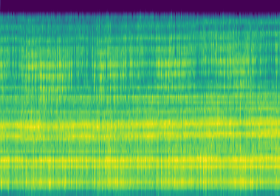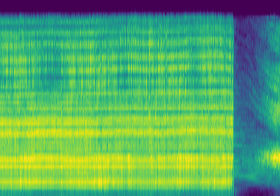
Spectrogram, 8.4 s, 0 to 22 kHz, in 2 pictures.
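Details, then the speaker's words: ARCCAPTAIN 200P AC/DC TIG in AC at 140 Hz, balance 20%, amperage increased: steady even high buzz for nearly eight seconds without sputter or popping; adjustment helped, stable AC TIG arc. "Definitely helps. Yeah, that's not bad at all."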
